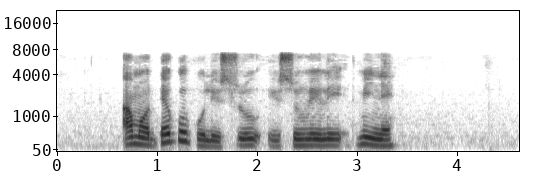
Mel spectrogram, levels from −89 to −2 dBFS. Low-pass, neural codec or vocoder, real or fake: 7.2 kHz; codec, 24 kHz, 0.9 kbps, WavTokenizer, medium speech release version 2; fake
